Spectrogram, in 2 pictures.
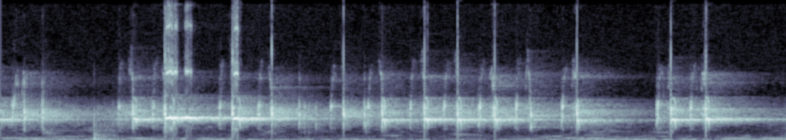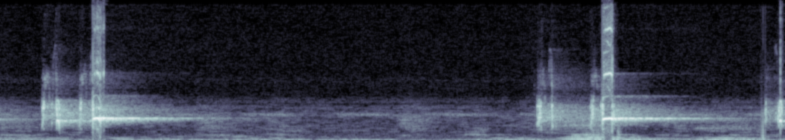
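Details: A loud-voiced grasshopper gives a sustained, shrill buzzing trill for about three seconds. A shorter ringing burst follows, then quiet, then one more strident burst near the end, with soft low background noise throughout.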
